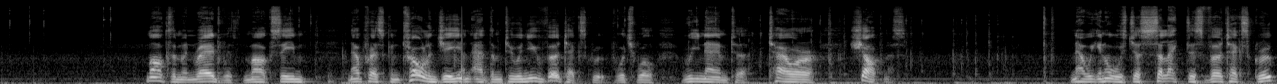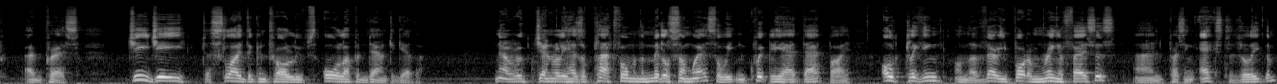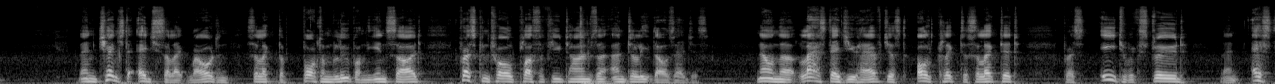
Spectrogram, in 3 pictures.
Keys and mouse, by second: 0.1 shift+middle click, 0.4 middle click, 4.0 ctrl+g, 7.1-11.2 drag, 10.0 s, 12.4 g, 19.2-21.4 middle drag, 22.0 3, 24.2 x, 26.8 2, 28.7 alt+click, 31.4 ctrl+KP_Add, 31.8 middle click, 32.1 x, 33.3 middle click, 34.0-35.3 middle drag, 36.7 middle click, 38.0 e.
